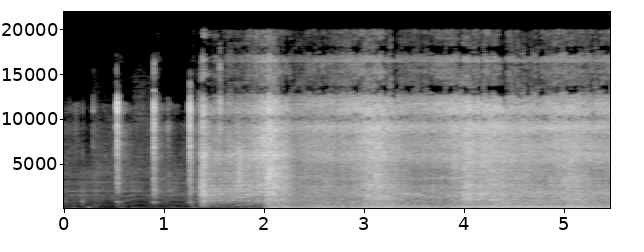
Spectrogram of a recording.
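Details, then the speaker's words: 1965 Acadian Beaumont neglected for years, cold start after oil top-up: a few sharp clicks, then engine catches into rough low rumble that wavers unsteadily; cold engine struggles to stay running. "let's fire it up again and try to get to stay running this a little bit longer it's still"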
